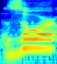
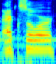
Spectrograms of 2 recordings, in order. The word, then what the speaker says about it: XOR: The Zor or Exor, depending on how you want to pronounce it.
